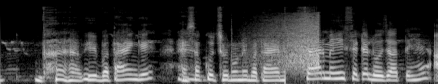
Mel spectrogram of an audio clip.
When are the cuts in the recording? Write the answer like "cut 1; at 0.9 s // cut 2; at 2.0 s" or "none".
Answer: cut 1; at 2.8 s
